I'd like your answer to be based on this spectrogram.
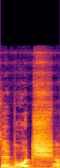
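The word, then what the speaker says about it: brocciu: Alors, on le prononce brooch, en fait, avec un ou, donc brooch.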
